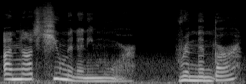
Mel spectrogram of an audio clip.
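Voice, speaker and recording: A woman's voice: on the low side, animated, moderate pace, a little mellow, slight background noise. A woman playing a sly, taunting, thirsty vampire outsider in a scripted audio drama, teasing and smug. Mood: menacing, teasing.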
